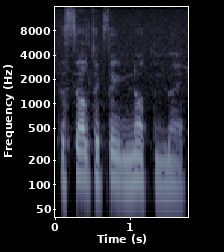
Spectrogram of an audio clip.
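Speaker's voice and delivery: put-on thick New England accent, joking; trash-talk in a New England accent. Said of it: "Just giving my New England accent".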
